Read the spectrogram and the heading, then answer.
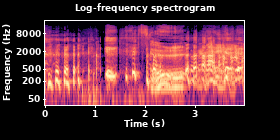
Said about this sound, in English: That is a burp.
